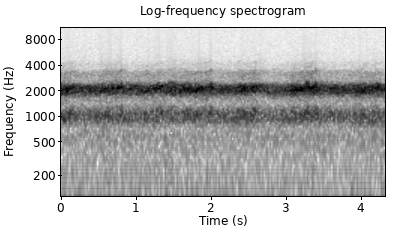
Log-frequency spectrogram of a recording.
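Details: Many frogs croaking together in a spring wetland, recorded live: a steady, buzzing chorus in high and lower bands, with a faint low rumble underneath.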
